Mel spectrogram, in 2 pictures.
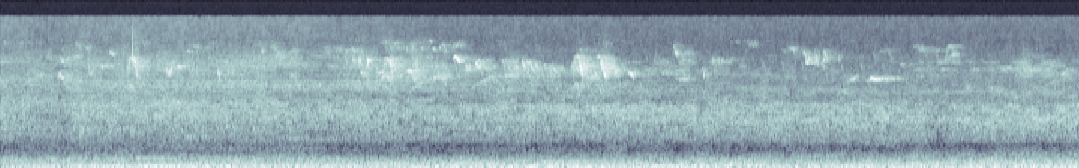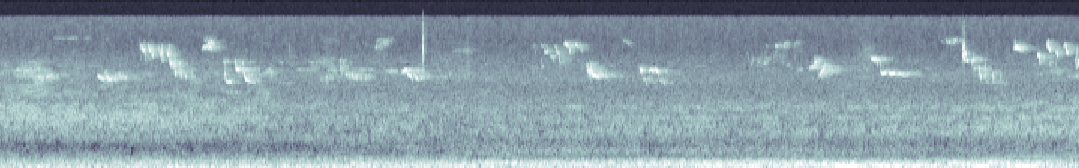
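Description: Small songbirds chirping and calling in many short, high notes, over a steady low rumble that gets louder near the end.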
